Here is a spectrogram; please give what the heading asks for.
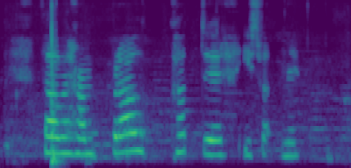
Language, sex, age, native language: Icelandic, female, 11, Icelandic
